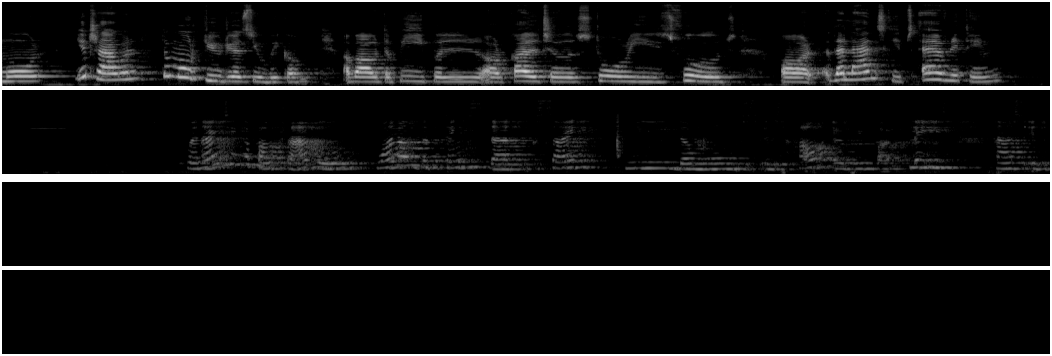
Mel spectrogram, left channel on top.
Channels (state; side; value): silent; right; digital silence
